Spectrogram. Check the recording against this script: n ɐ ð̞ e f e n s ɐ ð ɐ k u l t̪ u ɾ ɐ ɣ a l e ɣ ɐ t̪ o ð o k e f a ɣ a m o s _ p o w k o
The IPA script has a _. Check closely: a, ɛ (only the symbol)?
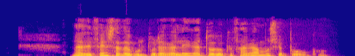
ɛ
